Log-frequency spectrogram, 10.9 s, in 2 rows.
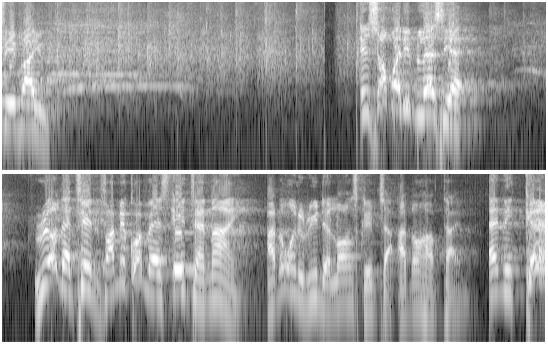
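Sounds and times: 
speech: 0:00.0 - 0:00.6, 0:03.6 - 0:04.8, 0:05.8 - 0:10.8
audience clapping: 0:00.0 - 0:04.0, 0:04.9 - 0:05.5.

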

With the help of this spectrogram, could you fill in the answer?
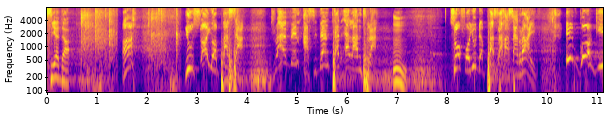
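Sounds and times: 
speech: 0:00.0 - 0:00.6, 0:01.5 - 0:01.9, 0:02.8 - 0:04.0, 0:04.6 - 0:11.1
man clapping: 0:00.6 - 0:02.8.

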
